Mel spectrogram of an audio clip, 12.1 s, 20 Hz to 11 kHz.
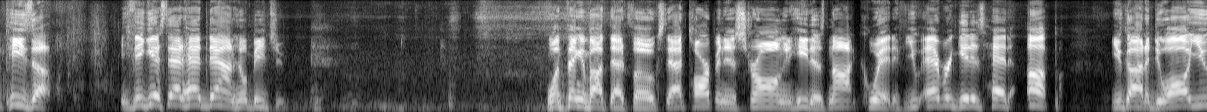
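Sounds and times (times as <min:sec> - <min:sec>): water noise: 0:00.0 - 0:03.0
faint wind: 0:00.0 - 0:12.0.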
